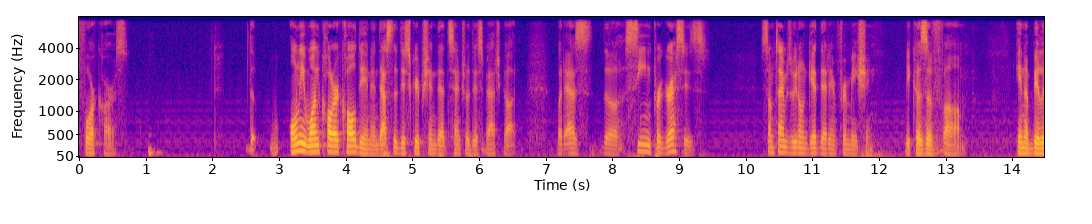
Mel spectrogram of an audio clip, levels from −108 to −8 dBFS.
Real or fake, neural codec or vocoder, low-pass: real; none; 7.2 kHz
